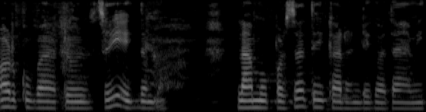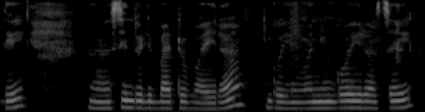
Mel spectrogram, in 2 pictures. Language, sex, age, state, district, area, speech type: Nepali, female, 30-45, West Bengal, Kalimpong, rural, spontaneous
